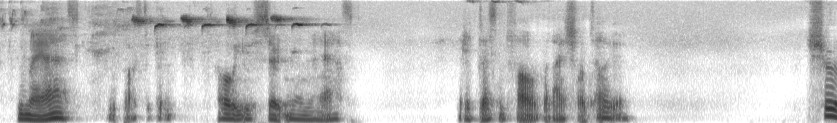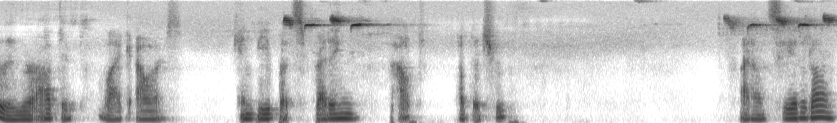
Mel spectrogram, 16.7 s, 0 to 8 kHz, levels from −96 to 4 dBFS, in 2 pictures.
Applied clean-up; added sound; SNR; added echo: neural mask model Resemble Enhance denoiser.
